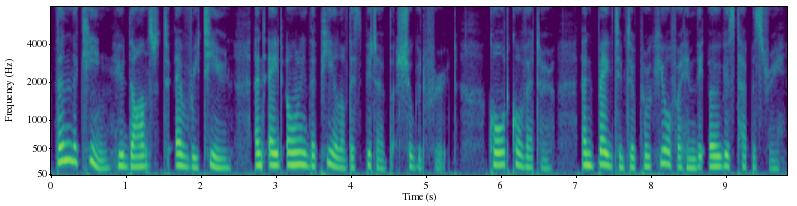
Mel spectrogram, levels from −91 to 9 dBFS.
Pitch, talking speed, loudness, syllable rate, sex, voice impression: 190 Hz, 190 wpm, -18 LUFS, 5.8 syllables/s, female, feminine, adult-like, slightly relaxed, slightly powerful, soft, fluent, intellectual, calm, friendly, reassuring, elegant, modest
